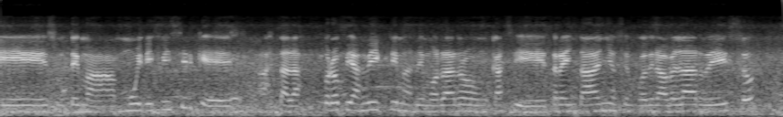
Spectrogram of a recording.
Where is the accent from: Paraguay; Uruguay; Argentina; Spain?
Uruguay; soy uruguaya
